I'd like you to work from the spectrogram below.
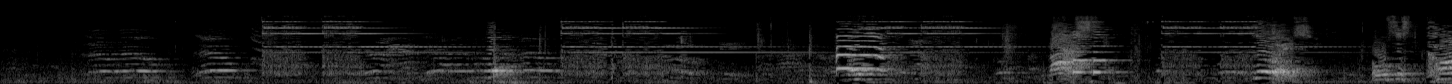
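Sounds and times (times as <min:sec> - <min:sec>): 
city hall mobile phone ringing with an electronic ringtone: 0:02.6 - 0:13.8.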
